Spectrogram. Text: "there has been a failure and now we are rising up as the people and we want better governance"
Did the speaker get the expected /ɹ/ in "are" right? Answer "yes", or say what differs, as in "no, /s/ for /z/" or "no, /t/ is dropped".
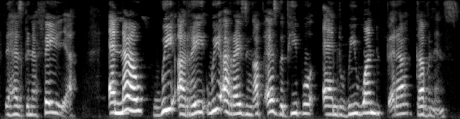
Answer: no, /w/ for /ɹ/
